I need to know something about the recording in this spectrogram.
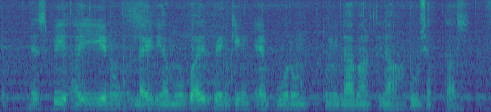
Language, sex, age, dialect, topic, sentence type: Marathi, male, 25-30, Southern Konkan, banking, statement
